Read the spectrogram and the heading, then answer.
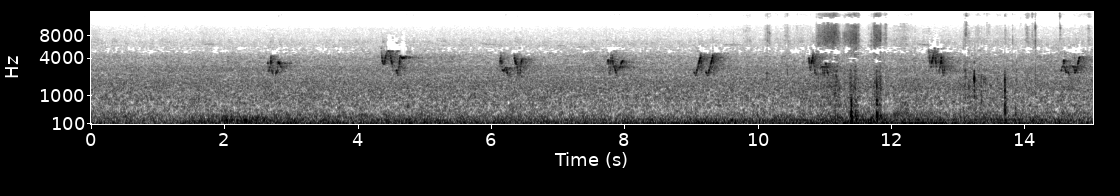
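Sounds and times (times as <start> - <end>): songbird chirping: 9.0 - 15.0.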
